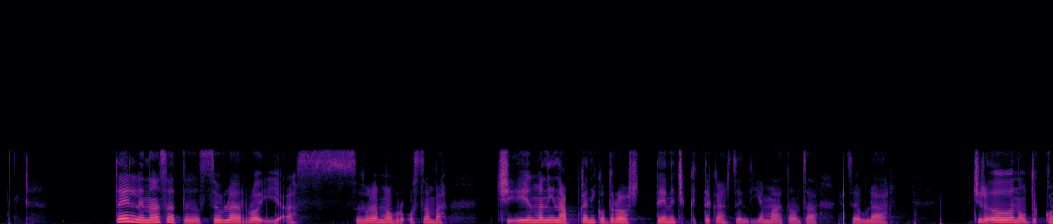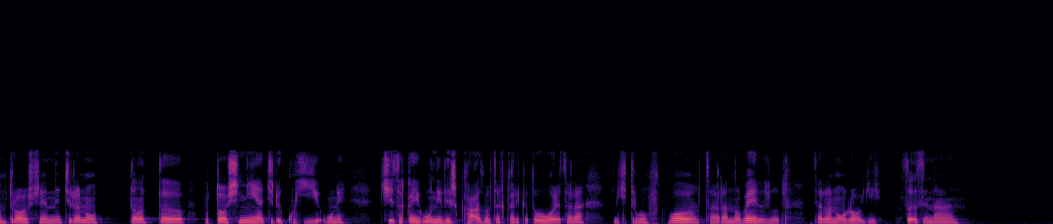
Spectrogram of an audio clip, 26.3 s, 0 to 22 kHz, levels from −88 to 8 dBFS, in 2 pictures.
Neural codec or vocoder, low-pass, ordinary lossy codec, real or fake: none; 7.2 kHz; none; real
